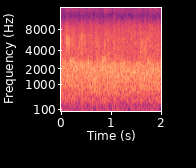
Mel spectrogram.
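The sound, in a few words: audience applauding strongly in church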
